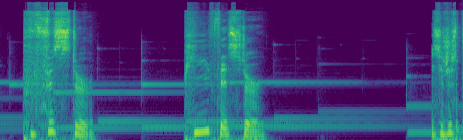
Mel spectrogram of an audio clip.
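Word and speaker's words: Pfister: For One what's that oh pH is pronounced as an F no it's PF it's the word Fister but there's a p in front of it Fister rainbow fish who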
